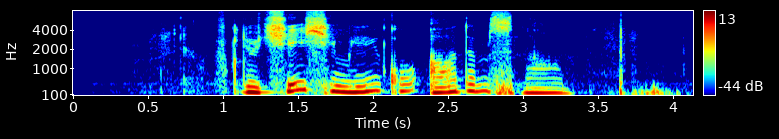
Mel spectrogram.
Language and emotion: Russian, neutral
